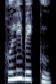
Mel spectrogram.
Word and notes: ಹುಲಿಬೆಕ್ಕು: huli bekku; Kannada

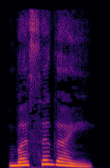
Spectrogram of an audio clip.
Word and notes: ಬಸಗೈ: basagai

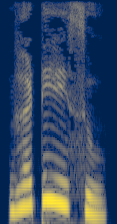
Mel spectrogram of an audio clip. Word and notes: ಘಟಿಯಿಸು: Kannada

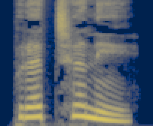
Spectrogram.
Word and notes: ಪ್ರಚ್ಛನೆ: pracchane

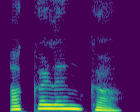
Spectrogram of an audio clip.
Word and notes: ಅಕಳಂಕ: akaḷaŋka

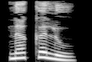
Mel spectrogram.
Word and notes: ನಗಲು: kannada

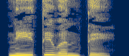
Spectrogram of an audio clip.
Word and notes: ನೀತಿವಂತೆ: nītivante

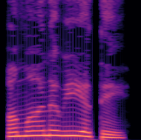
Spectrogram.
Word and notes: ಅಮಾನವೀಯತೆ: kannada

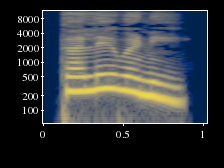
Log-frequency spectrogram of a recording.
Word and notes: ತಲೆವೆಣ್: kannada

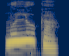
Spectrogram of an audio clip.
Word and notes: ಮುಲ್ಲೂಕ: mullūka

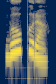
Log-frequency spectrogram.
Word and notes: ಗೋಪುರ: gōpura

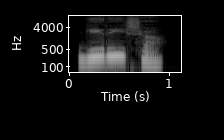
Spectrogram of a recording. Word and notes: ಗಿರೀಶ: girīśa

